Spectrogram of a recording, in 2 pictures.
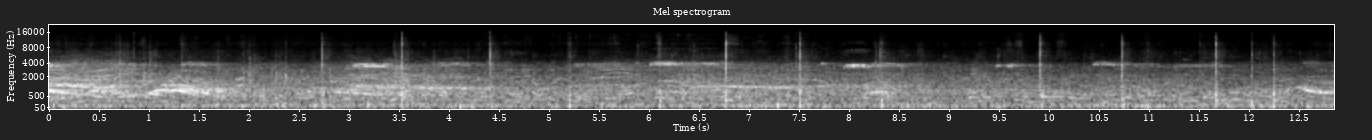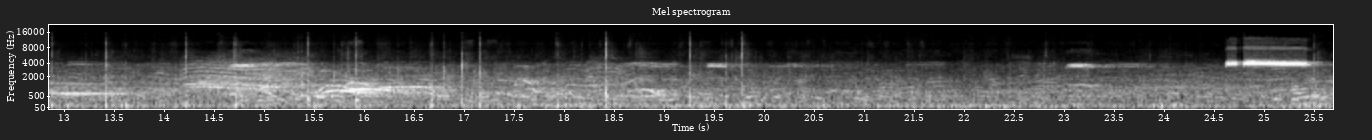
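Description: A volleyball is struck hard by a hand.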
